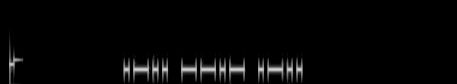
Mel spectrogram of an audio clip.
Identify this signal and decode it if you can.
Morse code, heard as a keyed tone, about 25 wpm, 700 Hz. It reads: LQL
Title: USA Call Sign Postfixes - 3 Letters 25wpm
